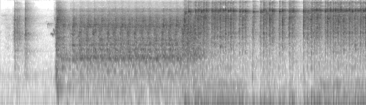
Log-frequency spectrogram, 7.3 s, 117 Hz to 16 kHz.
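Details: 1973 VW Beetle flat-four, freshly installed remanufactured Bosch 034 distributor replacing failed Pertronix, cold on choke: a few cranking clicks, then it catches and settles into a steady, even idle; healthy start.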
